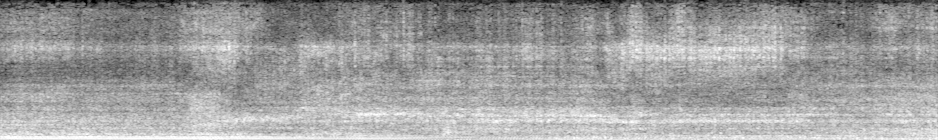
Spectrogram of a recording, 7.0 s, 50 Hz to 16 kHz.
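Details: Stihl TS350 Super cut-off saw, first start after a rebuild with new crankshaft bearings and seals, Wartec piston and cylinder. The two-stroke revving sags and flattens in places (boggy) instead of climbing cleanly, so the low and high idle screws need adjusting.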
